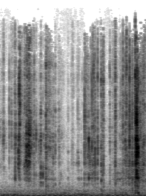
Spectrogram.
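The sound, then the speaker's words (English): Someone eats a Reese's peanut butter egg: quiet crinkling and crunching of the wrapper and candy in several short, soft bursts, with a louder crackle near the end. “He's eating a Reese's peanut butter egg.”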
